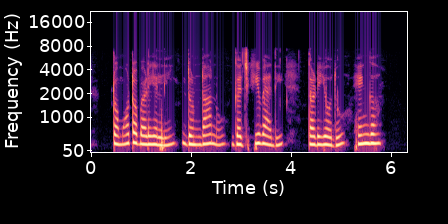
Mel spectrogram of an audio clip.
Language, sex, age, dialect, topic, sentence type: Kannada, female, 18-24, Dharwad Kannada, agriculture, question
